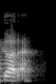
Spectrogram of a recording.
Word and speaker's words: gotta: to I gotta, I gotta. But listen very carefully. Although it is G-O-T-T-A, the T actually, when I speak quite fast, is more of a D sound.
